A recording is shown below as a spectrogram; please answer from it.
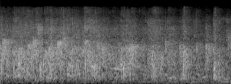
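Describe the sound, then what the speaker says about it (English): A conference audience claps steadily for over two seconds, a dense, even wash of many hands close by with slight swells toward the end and no talk over it. "you can clap again"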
